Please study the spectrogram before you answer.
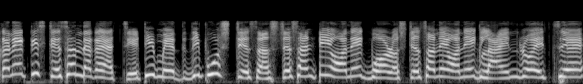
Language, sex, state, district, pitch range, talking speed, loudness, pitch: Bengali, female, West Bengal, Paschim Medinipur, 305-385 Hz, 175 wpm, -10 LUFS, 345 Hz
